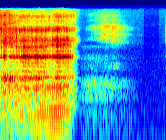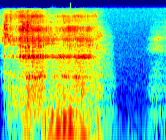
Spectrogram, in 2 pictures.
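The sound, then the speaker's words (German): A man snores loudly: two long, rattling snores a couple of seconds each, separated by a quiet pause, with a third just starting at the end. No one speaks. “Ja, das hängt damit zusammen, dass viele Männer eben auch schnarchen.”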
